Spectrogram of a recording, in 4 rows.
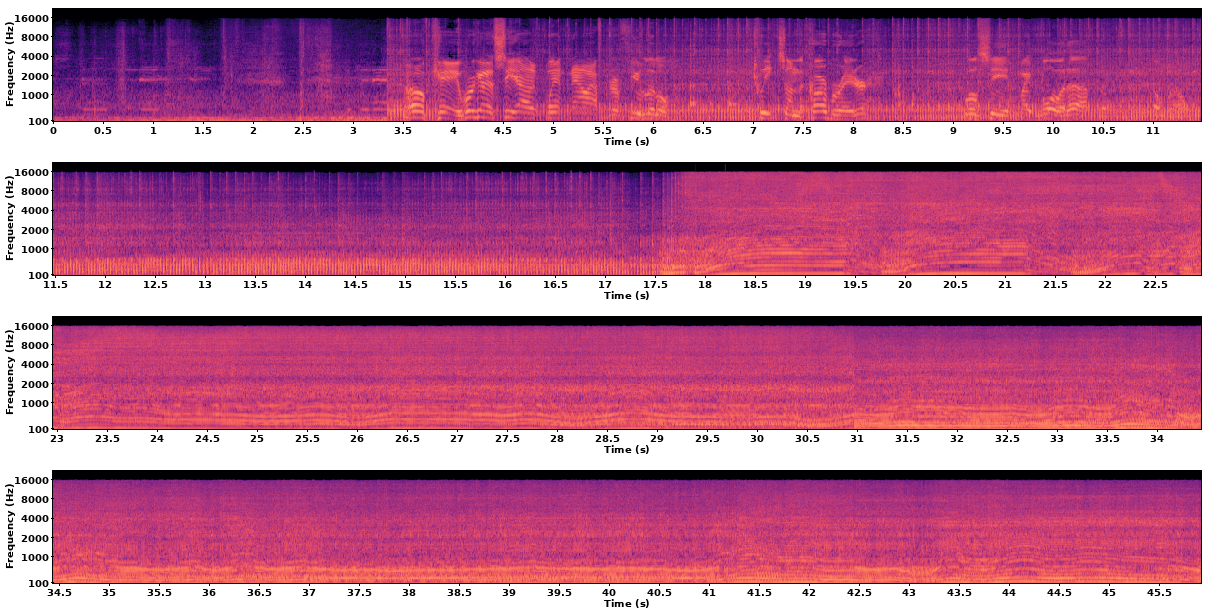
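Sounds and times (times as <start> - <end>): chainsaw engine revving: 3.0 - 45.9.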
